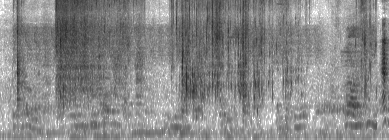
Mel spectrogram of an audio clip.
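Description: Raw goat meat being washed by hand in water, with splashing and trickling bursts in uneven clusters, close and moderately loud, and brief voices in the background.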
